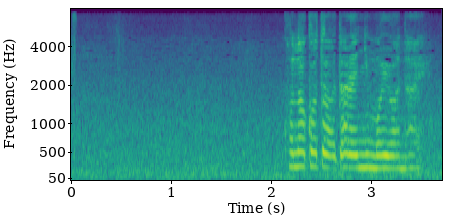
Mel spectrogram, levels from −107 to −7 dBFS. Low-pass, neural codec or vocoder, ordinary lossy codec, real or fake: 7.2 kHz; none; none; real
